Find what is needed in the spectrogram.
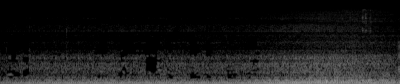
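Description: A crane truck's engine running steadily at idle, a low even hum.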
